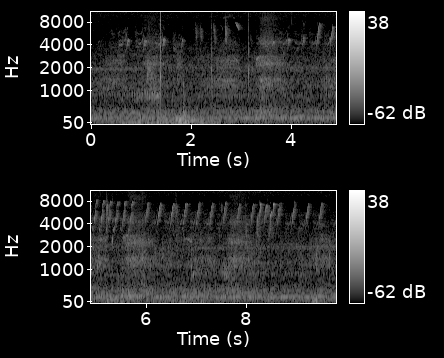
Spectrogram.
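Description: Faint birdsong: a long, quick series of short high chirps that starts about halfway through, over softer repeated calls from other birds.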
